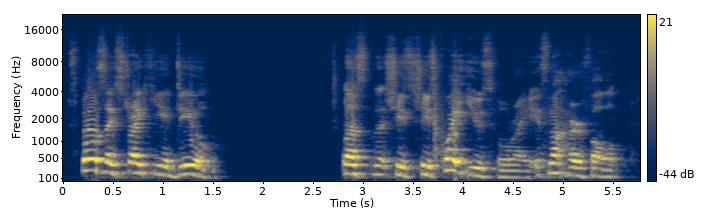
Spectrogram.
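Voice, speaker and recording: Gruff old navy sea captain, played by a man, persuasive haggler for tabletop role-play, echoey sound. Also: on the high side, lively intonation, measured pace, a little mellow, a little hiss or hum. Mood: haggling, persuasive. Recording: roomy echo.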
